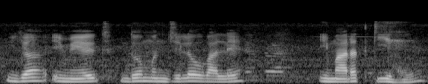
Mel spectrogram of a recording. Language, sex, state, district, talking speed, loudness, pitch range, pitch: Hindi, male, West Bengal, Alipurduar, 110 wpm, -21 LUFS, 135-155 Hz, 145 Hz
